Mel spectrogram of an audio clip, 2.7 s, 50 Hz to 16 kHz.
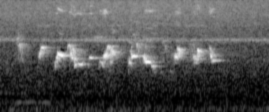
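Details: Decoy red-whiskered bulbul singing at a trap on 18 September 2016; a lively warbled phrase of rising and falling whistled notes, several loud bursts within under three seconds, clear above quiet background.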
